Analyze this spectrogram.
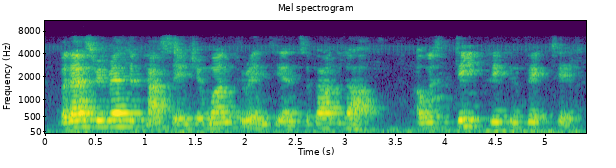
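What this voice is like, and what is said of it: English accent. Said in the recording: “my nice English accent”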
